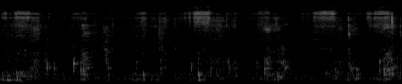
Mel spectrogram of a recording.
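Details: Close, wet licking from a 9-year-old Pit Bull given overcooked bacon as a treat in a kitchen: short sticky tongue clicks and smacks in quick irregular bursts over a quiet room background.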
